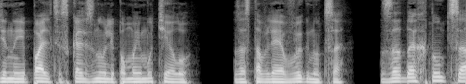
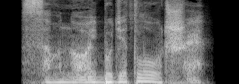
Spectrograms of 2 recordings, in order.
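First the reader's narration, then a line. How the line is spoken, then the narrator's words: Breathed. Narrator (Russian): выдохнул голос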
